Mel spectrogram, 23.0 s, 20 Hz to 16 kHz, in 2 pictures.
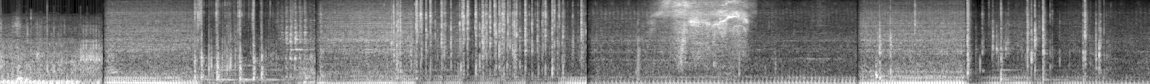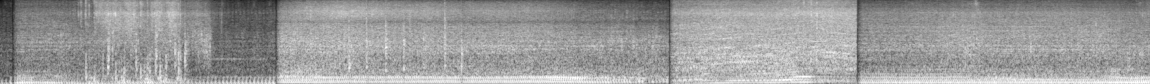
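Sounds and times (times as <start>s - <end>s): objects crushed under car tyres: 3.8s - 5.9s, 12.3s - 13.7s.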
